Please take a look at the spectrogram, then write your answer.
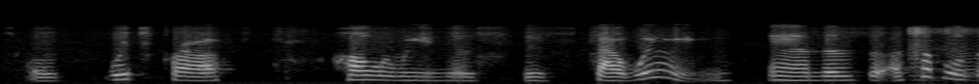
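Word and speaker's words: Samhain: Halloween is is cowing. And there's a couple of other different pronunciations. And I remember, you know, when I was younger and I first saw the word, I I always said Sam Hayne.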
